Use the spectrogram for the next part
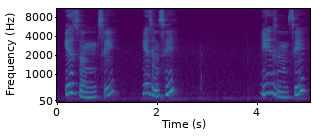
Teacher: And she is flat level, and isn't is high level, and she is low level. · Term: falling intonation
